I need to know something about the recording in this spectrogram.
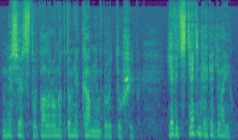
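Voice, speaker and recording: An actor playing a lovelorn young merchant's son, agitated and folksy, in a radio stage play. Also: male voice, medium pitch, fast, slightly rough. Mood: anxious, forlorn. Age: young adult. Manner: plain-spoken, folksy, agitated. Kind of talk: 1970s Russian stage play radio acting. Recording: reverberant hall, old radio drama.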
